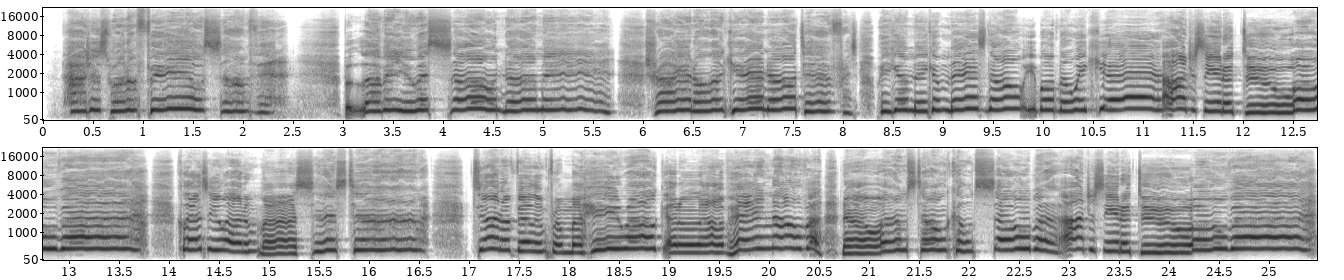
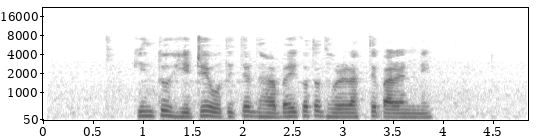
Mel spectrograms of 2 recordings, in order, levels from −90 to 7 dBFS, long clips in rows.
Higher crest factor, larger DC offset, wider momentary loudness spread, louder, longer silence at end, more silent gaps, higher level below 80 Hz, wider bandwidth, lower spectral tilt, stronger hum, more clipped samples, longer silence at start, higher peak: second, 14 dB vs 20 dB; neither; second, 7 LU vs 10 LU; first, -16 LUFS vs -35 LUFS; second, 0 s vs 0.95 s; neither; second, -78 dBFS vs -70 dBFS; first, over 20 kHz vs 8 kHz; second, -2 dB/octave vs -5.5 dB/octave; neither; neither; second, 0.2 s vs 0.95 s; first, -2 dBFS vs -16 dBFS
